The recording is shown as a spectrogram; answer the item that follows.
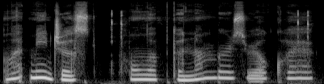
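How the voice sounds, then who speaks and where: A woman playing a stern, frustrated office boss in a scripted audio roleplay, speaking to an employee in a firm, measured, exasperated way. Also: high-pitched, warm tone. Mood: serious, disappointed. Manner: firm, exasperated, measured managerial delivery with sighs.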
